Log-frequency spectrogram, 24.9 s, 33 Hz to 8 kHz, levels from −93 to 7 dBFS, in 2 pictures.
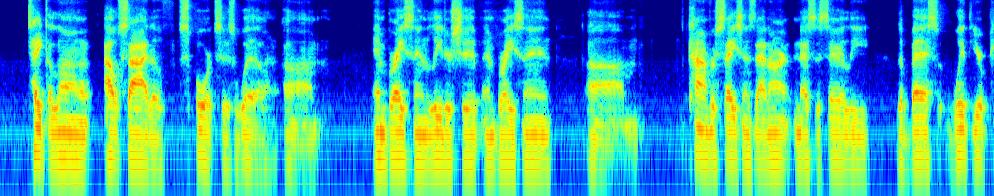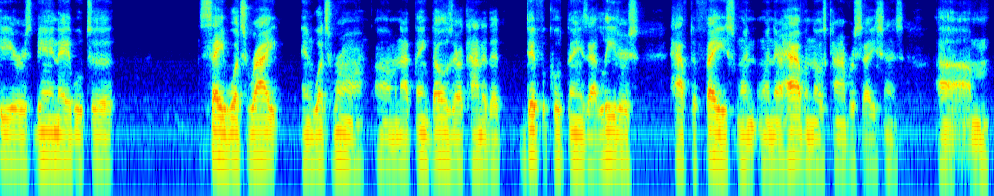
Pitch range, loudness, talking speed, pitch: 90-100 Hz, -24 LUFS, 130 wpm, 95 Hz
